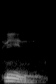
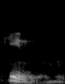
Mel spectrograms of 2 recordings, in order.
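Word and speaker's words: kiln: Burning of brick done by either ক্ল্যাম্পস অর ক্লিন, এটা ক্লিন না, উচ্চারণটা হবে কিন। আচ্ছা হ্যাঁ, তো এই ব্রিকটাকে ইদার ক্ল্যাম্প অথবা কিনে এটাকে বার্ন করা হয়।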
